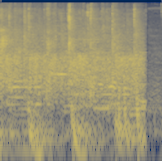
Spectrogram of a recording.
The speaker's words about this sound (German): Und da jetzt einen riesengroßen Applaus für unseren heutigen Sprecher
